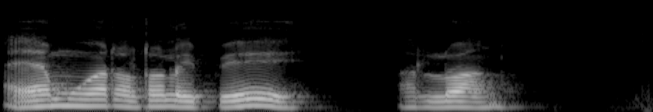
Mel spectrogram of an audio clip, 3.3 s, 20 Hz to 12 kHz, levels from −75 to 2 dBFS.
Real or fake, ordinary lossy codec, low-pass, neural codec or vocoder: real; MP3, 96 kbps; 7.2 kHz; none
